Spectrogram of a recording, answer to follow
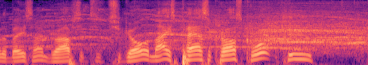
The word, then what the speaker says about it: Chigola: It's Chigola, and her pass is deflected out of bounds.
